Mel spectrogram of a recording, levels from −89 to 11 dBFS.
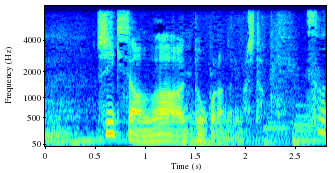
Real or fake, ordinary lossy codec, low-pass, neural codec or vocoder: real; none; 7.2 kHz; none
